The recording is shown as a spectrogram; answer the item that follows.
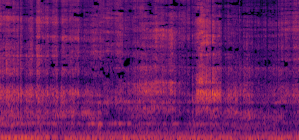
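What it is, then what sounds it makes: Empty coconut shell bowl scraped with wooden spoon. A wooden spoon, held in a hand with long nails, scrapes and stirs inside an empty, hollow, hand-sized coconut shell bowl held in the other hand. The result is a quiet, steady, bright scraping and rubbing with a hollow tone, swelling into a slightly louder scrape about three seconds in.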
